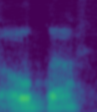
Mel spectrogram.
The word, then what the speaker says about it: ogr: pick this up there's this tool called ogr or auger i think it's pronounced ogre and there's his companion friend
